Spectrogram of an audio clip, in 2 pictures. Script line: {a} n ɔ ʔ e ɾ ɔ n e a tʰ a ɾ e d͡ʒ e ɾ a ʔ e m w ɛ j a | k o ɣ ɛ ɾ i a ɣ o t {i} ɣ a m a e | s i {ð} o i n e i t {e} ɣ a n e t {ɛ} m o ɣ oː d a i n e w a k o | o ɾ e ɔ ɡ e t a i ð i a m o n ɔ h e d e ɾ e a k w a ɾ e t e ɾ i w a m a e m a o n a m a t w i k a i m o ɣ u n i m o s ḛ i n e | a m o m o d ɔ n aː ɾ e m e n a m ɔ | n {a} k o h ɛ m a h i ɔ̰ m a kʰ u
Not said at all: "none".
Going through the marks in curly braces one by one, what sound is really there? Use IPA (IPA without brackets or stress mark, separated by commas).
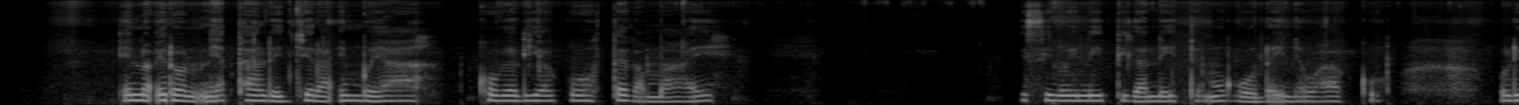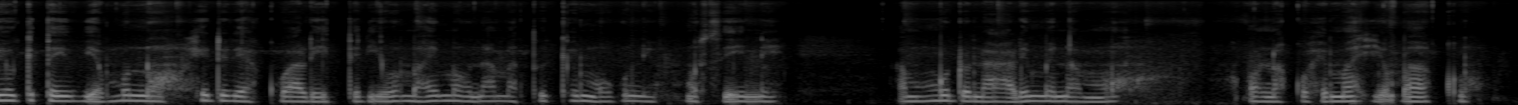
e, ɛ, ɣ, i, ɛ, a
